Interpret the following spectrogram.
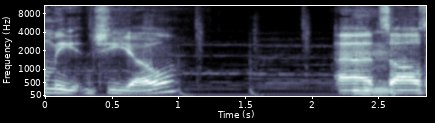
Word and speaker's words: Jyo: tend to call me Jyo. So I was like, just like to reiterate, I can't speak. How to pronounce it. I was like, oh yeah, like Joe, as in Joe Mama.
